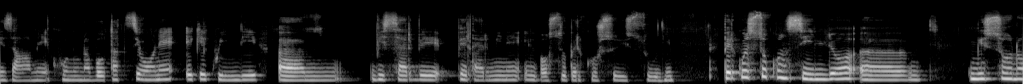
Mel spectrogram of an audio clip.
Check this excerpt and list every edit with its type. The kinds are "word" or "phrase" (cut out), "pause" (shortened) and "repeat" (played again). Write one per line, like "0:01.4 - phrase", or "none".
0:02.7 - pause
0:04.7 - phrase
0:07.2 - pause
